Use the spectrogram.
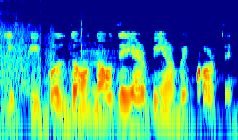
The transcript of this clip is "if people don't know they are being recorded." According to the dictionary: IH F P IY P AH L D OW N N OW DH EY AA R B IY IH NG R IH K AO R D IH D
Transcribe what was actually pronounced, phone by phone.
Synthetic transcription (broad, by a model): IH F P IY P AH L D OW N N OW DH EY AA R B IY IH NG R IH K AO R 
